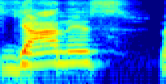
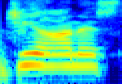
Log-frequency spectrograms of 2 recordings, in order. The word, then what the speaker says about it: Giannis: By the way, it's Giannis, not Giannis. Let's understand how to say the man's name.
